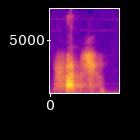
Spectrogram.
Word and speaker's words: fatch: Et en occitan, fatch. Uh-huh. Voilà, qu'on prononce avec le T avant.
